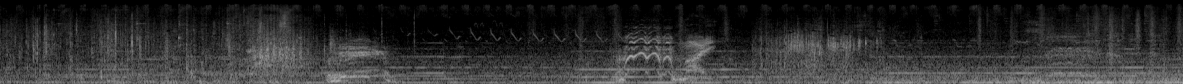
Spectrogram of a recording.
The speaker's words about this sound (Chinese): 结果，一个骑着马的神秘男人杀到，手里拿着他熟悉的圣剑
